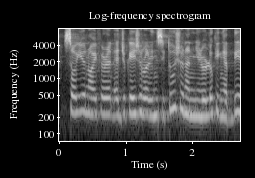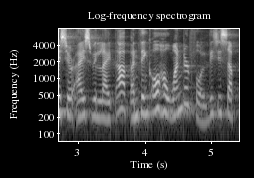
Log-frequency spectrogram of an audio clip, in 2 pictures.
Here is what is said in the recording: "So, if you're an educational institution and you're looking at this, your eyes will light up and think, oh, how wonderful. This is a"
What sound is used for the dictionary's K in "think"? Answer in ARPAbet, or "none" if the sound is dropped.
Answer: K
